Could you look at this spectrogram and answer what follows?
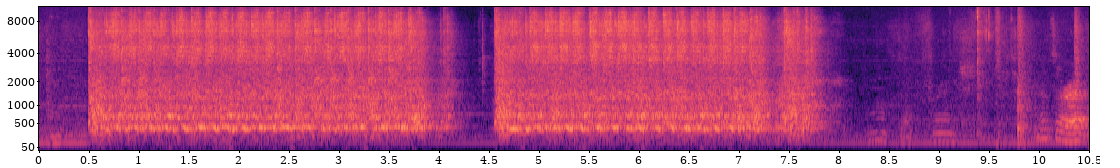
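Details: VW 1600 dual port engine on a starting stand, cold, fuel bowl not yet filled: two long bursts of even starter cranking about three seconds each, engine never catches; cranks but won't fire.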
